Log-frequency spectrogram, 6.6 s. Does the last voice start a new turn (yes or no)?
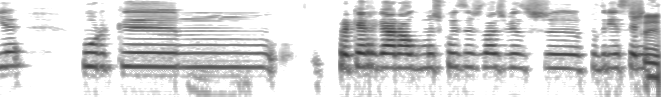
yes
